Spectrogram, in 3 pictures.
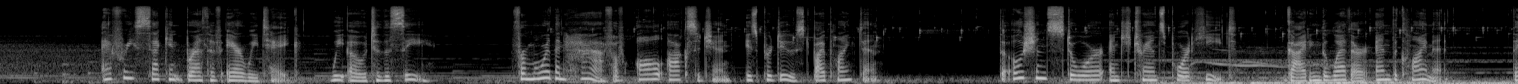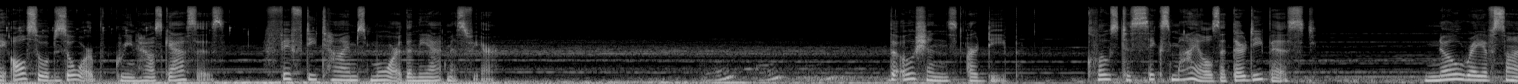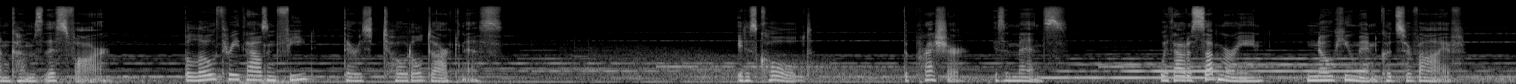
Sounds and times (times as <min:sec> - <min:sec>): Music: 0:00.0 - 0:45.5
Speech: 0:01.0 - 0:04.4, 0:05.2 - 0:08.8, 0:10.0 - 0:14.5, 0:15.2 - 0:20.2, 0:24.1 - 0:25.4, 0:26.1 - 0:28.4, 0:29.4 - 0:31.5, 0:32.2 - 0:35.4, 0:37.8 - 0:38.5, 0:39.4 - 0:41.0, 0:42.0 - 0:45.0
Whale vocalization: 0:11.6 - 0:13.4, 0:21.6 - 0:24.0.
